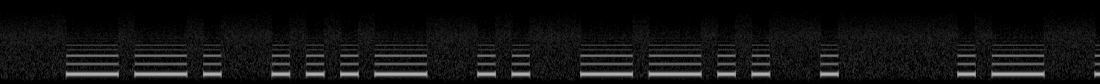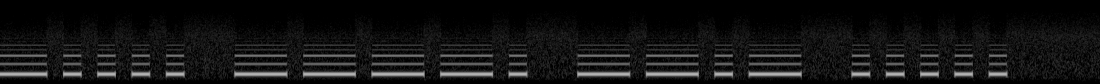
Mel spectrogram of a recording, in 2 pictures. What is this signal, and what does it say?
Morse code, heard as a keyed tone, machine-sent, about 7 wpm, 480 Hz. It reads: GVIZE A69Q5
